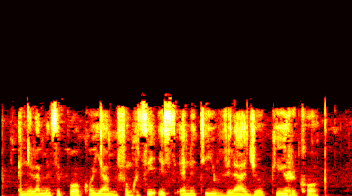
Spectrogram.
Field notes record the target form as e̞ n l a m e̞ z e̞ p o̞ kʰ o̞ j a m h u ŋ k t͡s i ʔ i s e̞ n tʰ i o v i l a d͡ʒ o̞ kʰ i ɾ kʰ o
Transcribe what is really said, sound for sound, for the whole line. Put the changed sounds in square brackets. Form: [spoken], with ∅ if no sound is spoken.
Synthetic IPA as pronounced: e̞ n l a m e̞ z e̞ p o̞ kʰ o̞ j a m [f] u ŋ k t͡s i ʔ i s e̞ n tʰ i [u] v i l a d͡ʒ o̞ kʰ i ɾ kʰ o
